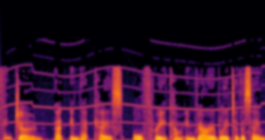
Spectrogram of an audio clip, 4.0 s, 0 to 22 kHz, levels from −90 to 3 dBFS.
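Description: Throughout the speech a switching supply whistle sits underneath, a thin high tone wandering between 2.3 and 3.0 kHz, roughly 25 dB below the speech. A power converter is cycling at audible rates. The spectrogram shows a drifting horizontal line.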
